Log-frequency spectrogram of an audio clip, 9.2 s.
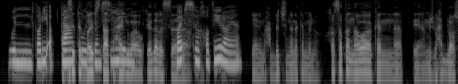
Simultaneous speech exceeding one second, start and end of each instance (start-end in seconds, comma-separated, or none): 1.2-2.7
